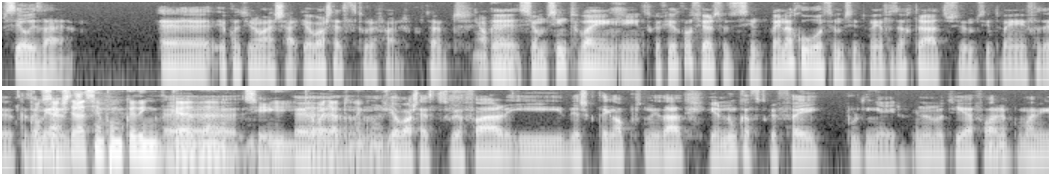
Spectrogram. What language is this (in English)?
Portuguese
